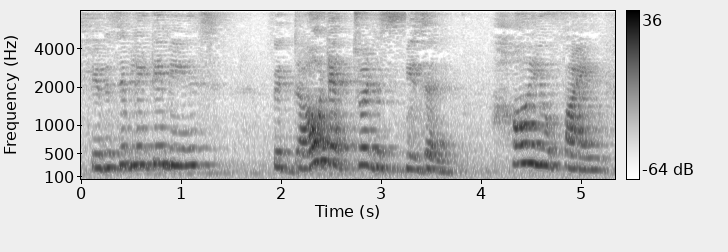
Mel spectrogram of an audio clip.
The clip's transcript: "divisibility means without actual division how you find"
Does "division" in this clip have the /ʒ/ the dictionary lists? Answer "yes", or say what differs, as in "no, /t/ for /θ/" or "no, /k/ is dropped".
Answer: no, /z/ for /ʒ/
